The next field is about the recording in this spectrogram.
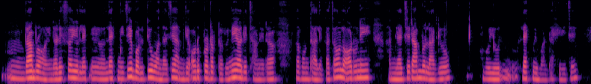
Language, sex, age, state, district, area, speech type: Nepali, female, 18-30, West Bengal, Kalimpong, rural, spontaneous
